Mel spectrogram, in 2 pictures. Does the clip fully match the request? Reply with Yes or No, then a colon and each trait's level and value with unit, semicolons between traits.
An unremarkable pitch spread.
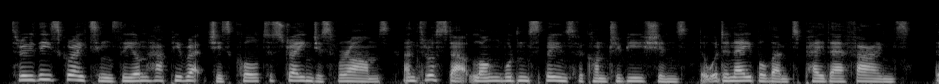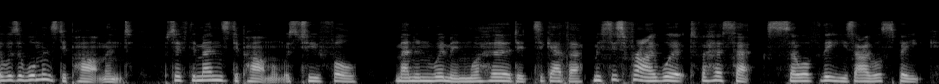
Yes: average, 3.6 semitones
